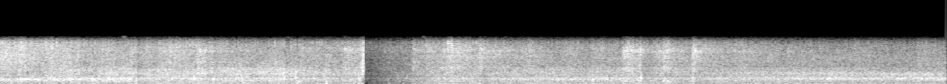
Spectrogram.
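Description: Freight cars of a CSX steel slab train rolling past over a grade crossing, a steady rolling noise from wheels on rail. The sound briefly cuts out about three seconds in and comes back.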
